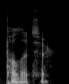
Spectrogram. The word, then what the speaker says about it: Pulitzer: Because it's pronounced Pulitzer.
